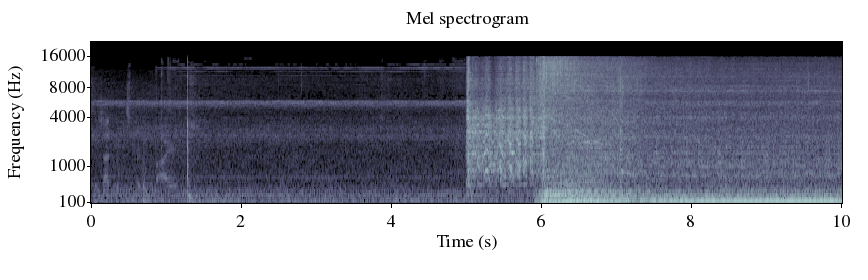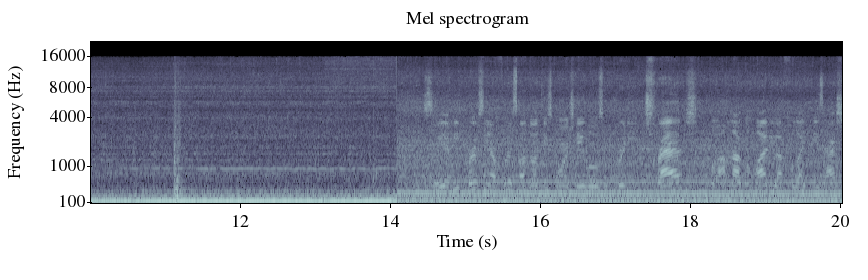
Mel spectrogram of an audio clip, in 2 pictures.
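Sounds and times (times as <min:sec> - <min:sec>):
engine starter cranking: 0:05.0 - 0:07.2
engine loud idle: 0:05.0 - 0:20.0.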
